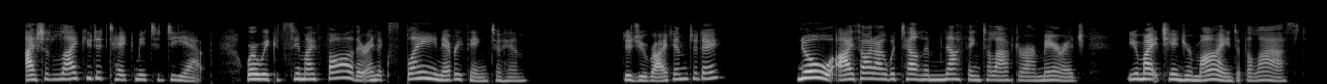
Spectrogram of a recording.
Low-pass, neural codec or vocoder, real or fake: 7.2 kHz; none; real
